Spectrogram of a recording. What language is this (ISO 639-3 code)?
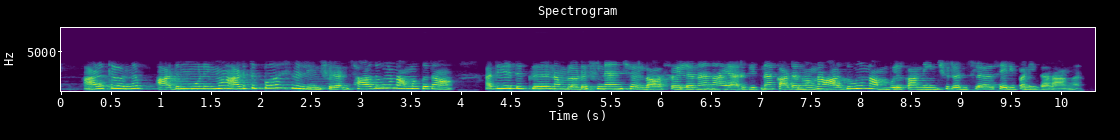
tam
